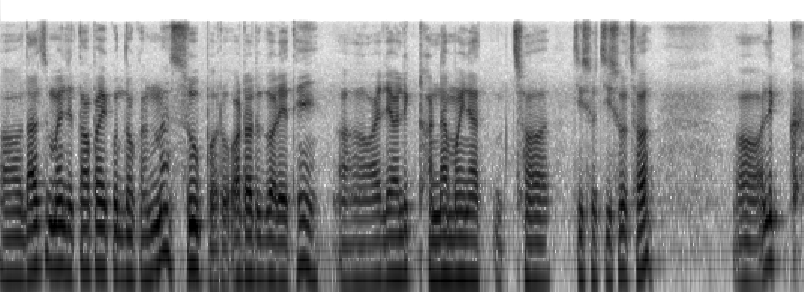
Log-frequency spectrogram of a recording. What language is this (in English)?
Nepali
